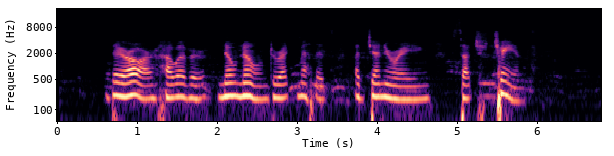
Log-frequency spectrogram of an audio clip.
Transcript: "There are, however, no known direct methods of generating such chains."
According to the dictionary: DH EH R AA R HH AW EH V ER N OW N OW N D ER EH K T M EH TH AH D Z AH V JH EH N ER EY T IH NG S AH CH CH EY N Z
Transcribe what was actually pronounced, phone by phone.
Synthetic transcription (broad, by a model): DH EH R AA R HH AW EH V ER N OW N OW N D ER EH K T M EH TH AH D Z AH V JH EH N ER EY T IH NG S AH CH CH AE N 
